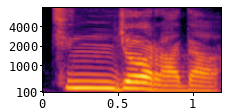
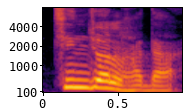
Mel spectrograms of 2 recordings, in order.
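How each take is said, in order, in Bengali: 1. মাঝখানের h শব্দটি বাদ যায় এবং মিশে যায়। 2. মাঝখানের h শব্দটি স্পষ্টভাবে উচ্চারিত হয়।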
